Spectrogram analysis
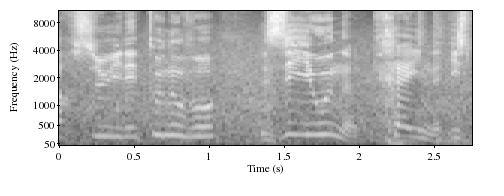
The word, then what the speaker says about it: Zhiyun Crane: encore on l'a reçu il est tout nouveau zyun crin il se prononce ainsi c'est un accessoire qui coûte quand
